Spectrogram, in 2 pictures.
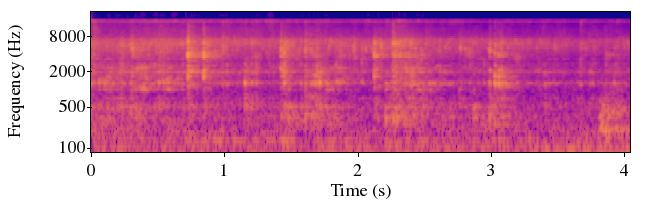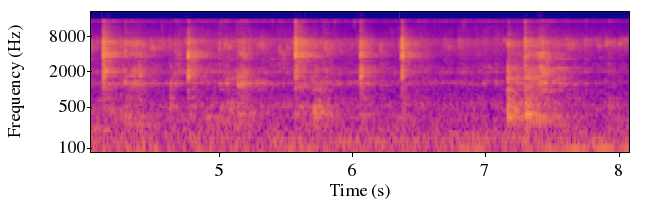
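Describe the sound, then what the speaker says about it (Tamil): Onions sauté in a pan until golden for sambar, a low sizzle broken by sharp spatula scrapes and taps at an uneven pace, close up with no voices. "நல்லா வதங்கட்டும் கோல்டன் கலரில் வரட்டும் வெங்காயம்"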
